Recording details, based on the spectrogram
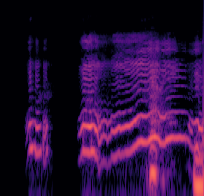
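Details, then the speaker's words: Baby crying in sleep: a short whimper, then a longer wavering cry; infant crying during sleep. "I'll see you guys tomorrow hope you enjoy the sound of a baby crying in their sleep"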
